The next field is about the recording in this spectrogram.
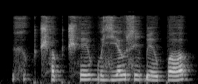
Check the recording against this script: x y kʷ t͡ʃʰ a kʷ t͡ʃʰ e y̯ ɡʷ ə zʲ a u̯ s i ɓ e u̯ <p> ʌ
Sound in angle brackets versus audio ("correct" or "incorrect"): correct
